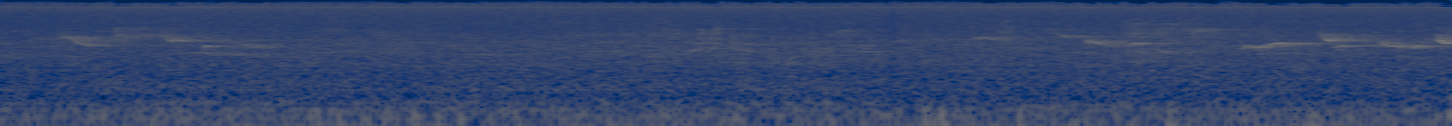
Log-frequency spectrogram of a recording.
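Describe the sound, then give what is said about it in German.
A Eurasian wren (Zaunkönig), a small bird with a loud voice, sings faintly, two short bursts of high chirping phrases separated by a pause, over a steady low outdoor rumble. “Der Zaunkönig ist ein, ja, ein richtiger Don Juan.”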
